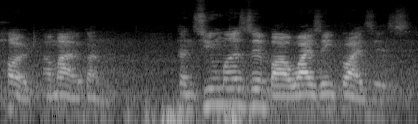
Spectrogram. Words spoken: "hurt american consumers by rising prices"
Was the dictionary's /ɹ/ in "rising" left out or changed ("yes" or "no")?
yes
